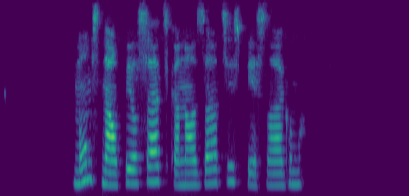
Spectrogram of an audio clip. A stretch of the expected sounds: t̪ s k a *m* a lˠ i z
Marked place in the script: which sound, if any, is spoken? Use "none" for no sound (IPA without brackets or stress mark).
n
